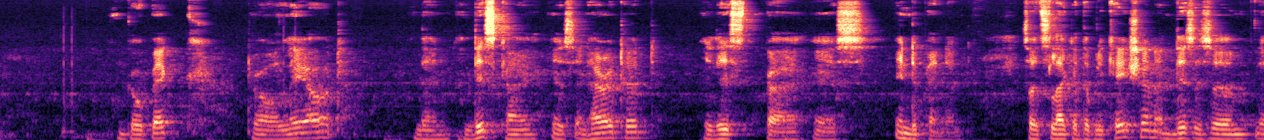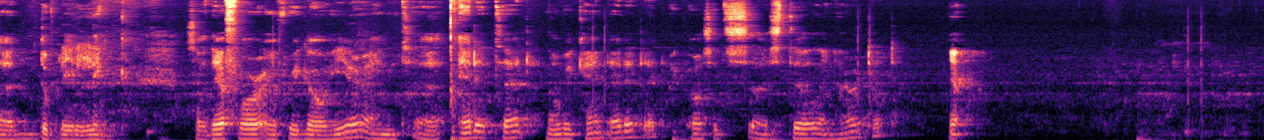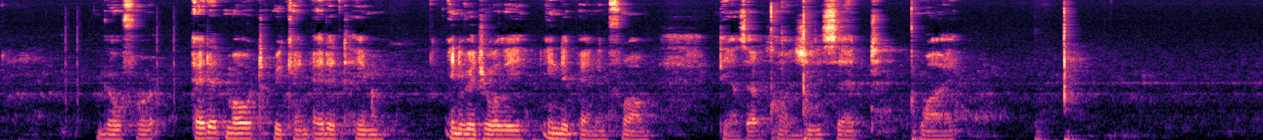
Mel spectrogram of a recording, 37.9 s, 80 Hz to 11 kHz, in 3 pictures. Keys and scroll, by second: 17.1 e, 33.0 g, 33.3 z, 34.4 y.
